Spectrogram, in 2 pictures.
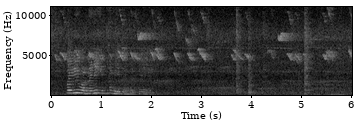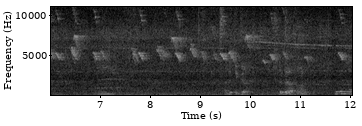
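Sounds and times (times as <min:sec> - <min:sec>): nestling birds chirping: 0:00.0 - 0:12.0.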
